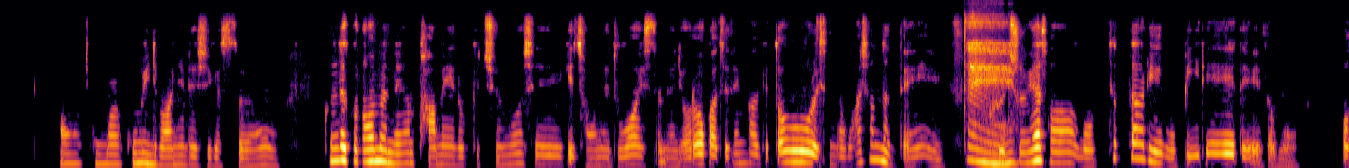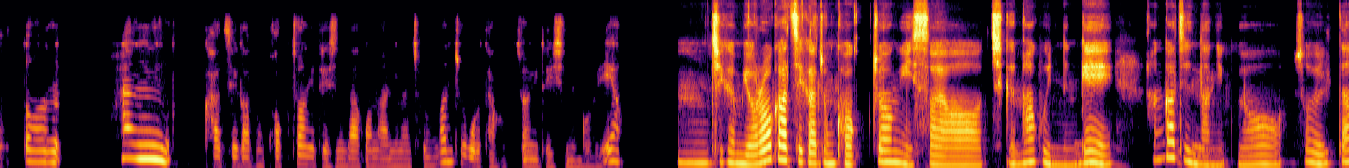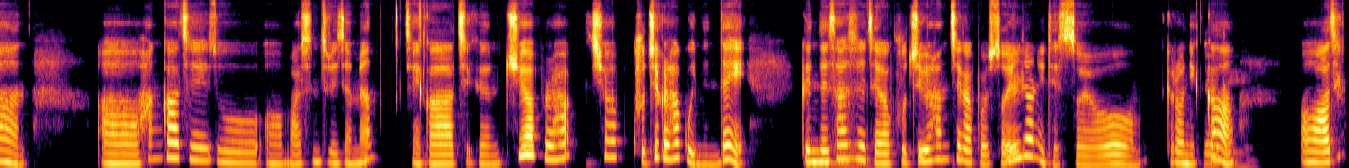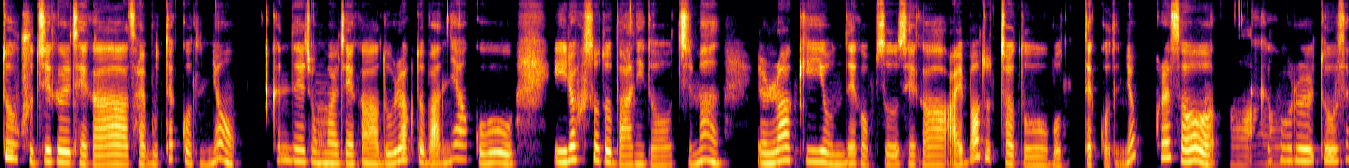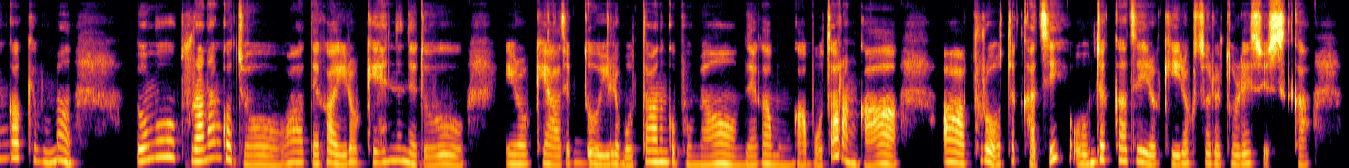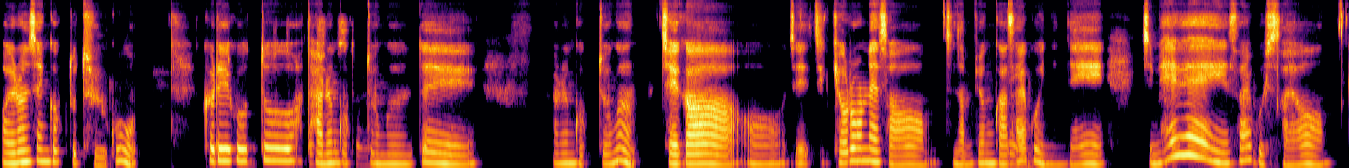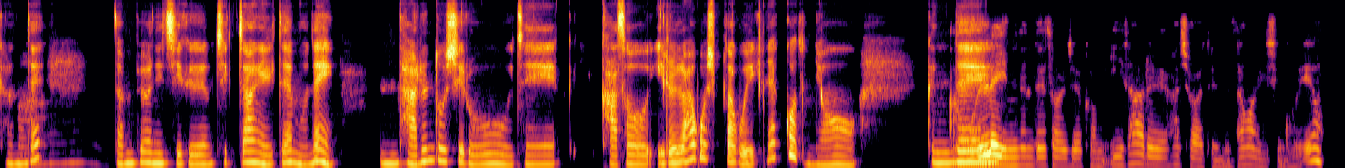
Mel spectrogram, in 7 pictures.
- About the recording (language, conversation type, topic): Korean, advice, 미래가 불확실해서 걱정이 많을 때, 일상에서 걱정을 줄일 수 있는 방법은 무엇인가요?
- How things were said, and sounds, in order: tapping; other background noise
